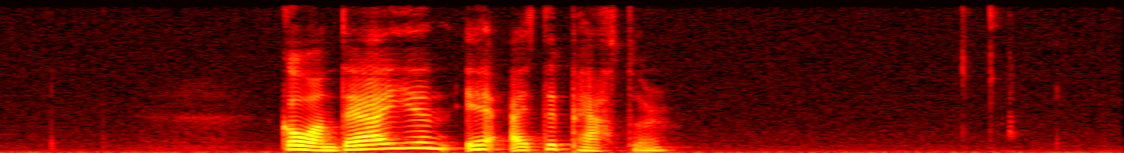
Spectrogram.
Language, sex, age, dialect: Faroese, female, 36-60, Suðurstreymoy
